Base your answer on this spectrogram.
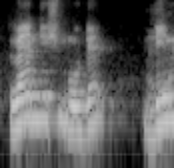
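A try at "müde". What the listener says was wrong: मूडे नहीं है, मूडे नहीं है, सीधा अपना म्यूडे।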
